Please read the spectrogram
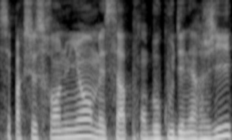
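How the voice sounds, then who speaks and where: Ordinary pitch variation from a male speaker over a quiet background. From Wallonia, Belgium (La Louvière area). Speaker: hip-hop record collector and manager. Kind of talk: interview. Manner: hesitant, many fillers.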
